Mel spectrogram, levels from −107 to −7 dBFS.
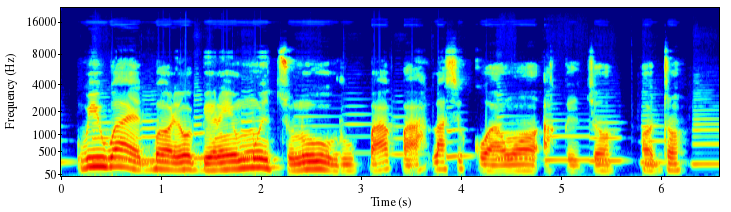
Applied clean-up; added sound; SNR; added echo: none; Wind instrument, woodwind instrument; 16 dB; none.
